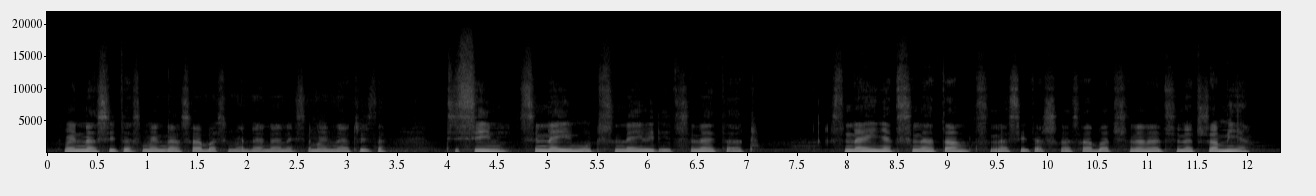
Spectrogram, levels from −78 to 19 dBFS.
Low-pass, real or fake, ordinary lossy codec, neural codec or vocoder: 19.8 kHz; fake; none; vocoder, 44.1 kHz, 128 mel bands, Pupu-Vocoder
